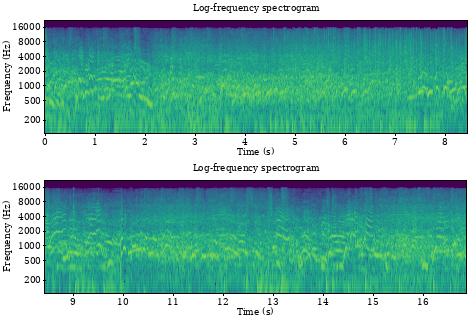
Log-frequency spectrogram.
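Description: A young man shouts excitedly.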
